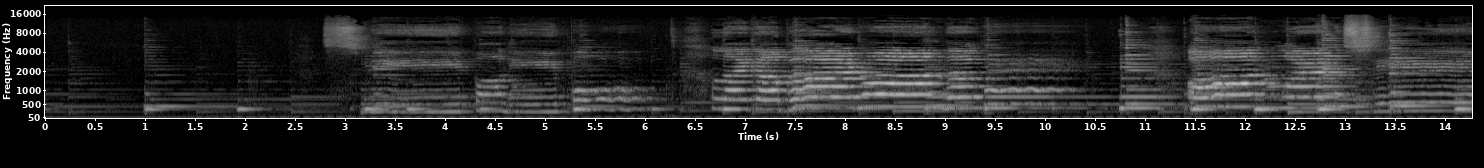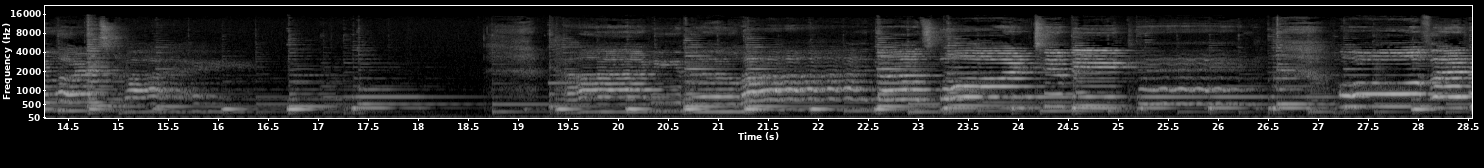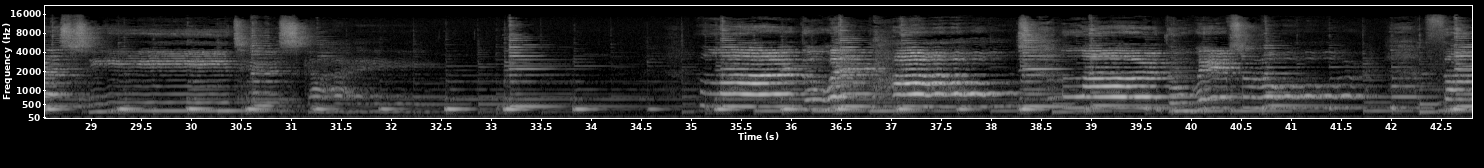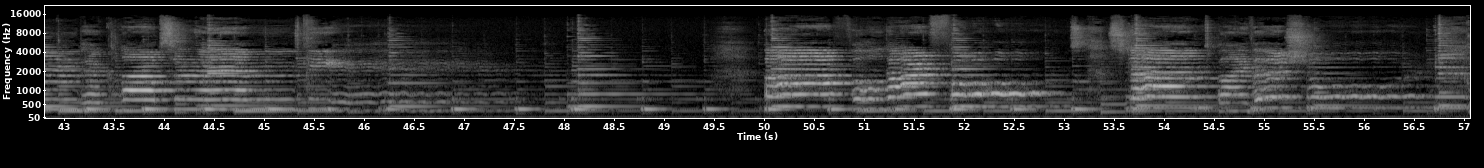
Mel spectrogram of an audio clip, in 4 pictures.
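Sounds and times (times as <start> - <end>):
ukulele strumming: 0.0 - 57.0
woman singing: 2.8 - 17.5, 19.2 - 33.2, 35.0 - 48.2, 49.8 - 57.0.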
